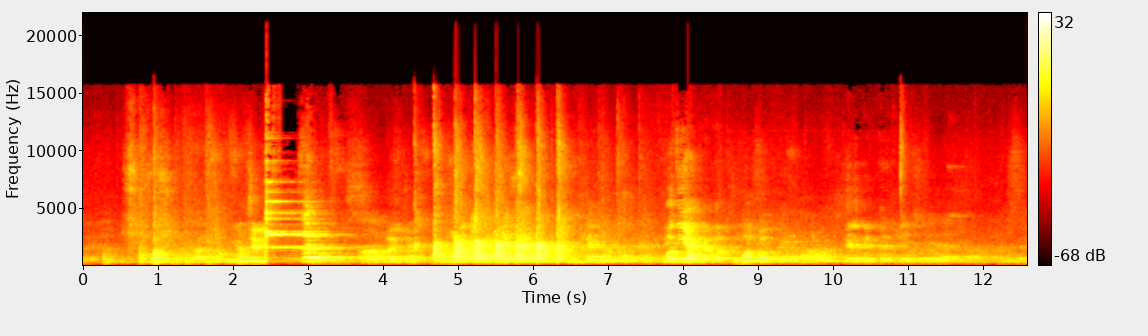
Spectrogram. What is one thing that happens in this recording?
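Men talk and call out loudly in a large echoing hall.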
